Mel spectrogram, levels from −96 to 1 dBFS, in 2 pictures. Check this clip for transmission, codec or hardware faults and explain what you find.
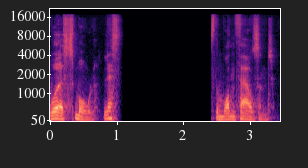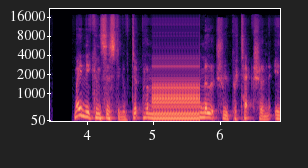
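The speech has two faults, a stall with a gap and a frozen buzzing loop.

From 0.99 to 2.43 s, just after "were small less", a short fading tail gives way to about 1.3 s of silence, and the speech then resumes intact. This is a call audio freeze, likely from delayed packets draining the jitter buffer.

From 4.99 to 5.69 s, between "mainly consisting of" and "military protection in the", a 43.1 Hz buzz replaces the speech. This is a system hang loop: one 23.22 ms slice, which fits a 1024-sample buffer, repeats 30 times, and roughly 0.7 s of speech is lost.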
